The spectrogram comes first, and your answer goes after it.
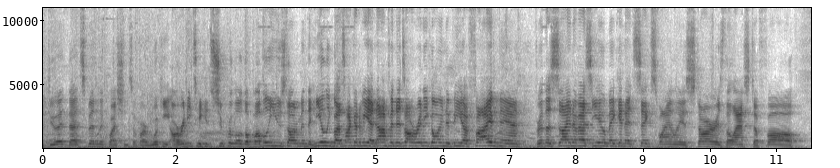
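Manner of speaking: loud, high, rapid excited commentary; live esports play-by-play. Real, not acted. Caster calling a team fight, urgent excited shout. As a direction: race through the fight at full volume.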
